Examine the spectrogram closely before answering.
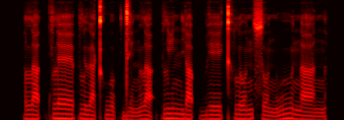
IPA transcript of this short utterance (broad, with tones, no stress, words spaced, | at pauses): la˨˩t̚klɛː˧ plɯ˨˩a̯kʰwo˨˩k̚de˩˦nla˨˩ʔ pli˧nja˨˩p̚ beː˧kʰlo˦˥n so˨˩nwuː˥˩na˧n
